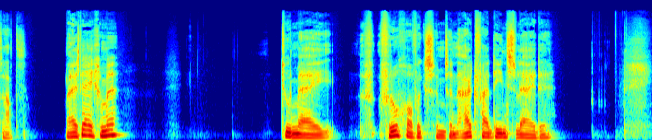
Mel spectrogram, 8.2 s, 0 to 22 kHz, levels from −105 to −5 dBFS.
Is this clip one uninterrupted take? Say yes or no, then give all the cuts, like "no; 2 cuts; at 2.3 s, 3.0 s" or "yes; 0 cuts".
no; 5 cuts; at 1.0 s, 3.6 s, 4.4 s, 5.6 s, 6.5 s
